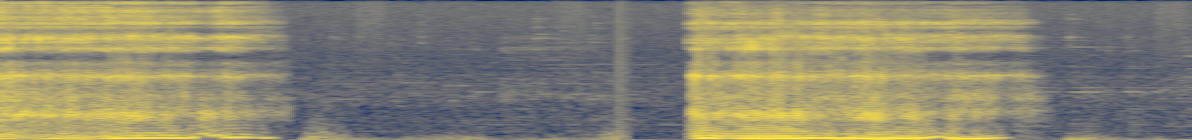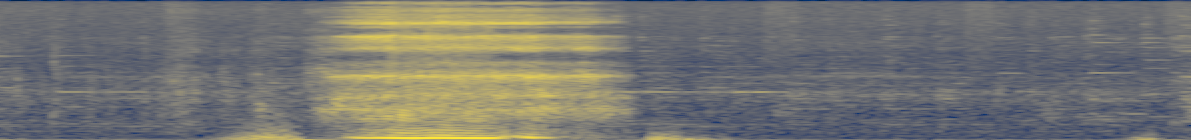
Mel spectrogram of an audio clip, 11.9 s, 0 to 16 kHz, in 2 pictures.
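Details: Heavy snoring recorded in 2015: three loud, rough snores on in-breaths, about 15 a minute, separated by quiet out-breaths.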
